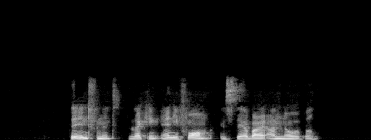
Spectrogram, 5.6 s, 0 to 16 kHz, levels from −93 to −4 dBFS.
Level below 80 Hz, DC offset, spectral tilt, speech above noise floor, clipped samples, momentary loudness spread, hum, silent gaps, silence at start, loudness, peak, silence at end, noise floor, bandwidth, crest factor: -52 dBFS; under 0.1%; -7.5 dB/octave; 68 dB; under 0.1%; 12 LU; none; none; 1.05 s; -19 LUFS; -2 dBFS; 0.85 s; -87 dBFS; 7.2 kHz; 18 dB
